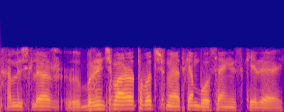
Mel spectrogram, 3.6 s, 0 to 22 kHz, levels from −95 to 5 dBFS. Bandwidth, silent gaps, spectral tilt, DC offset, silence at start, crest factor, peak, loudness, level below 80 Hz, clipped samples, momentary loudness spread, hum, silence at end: 4 kHz; none; -3 dB/octave; under 0.1%; 0 s; 18 dB; -4 dBFS; -21 LUFS; -56 dBFS; under 0.1%; 9 LU; none; 0.05 s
